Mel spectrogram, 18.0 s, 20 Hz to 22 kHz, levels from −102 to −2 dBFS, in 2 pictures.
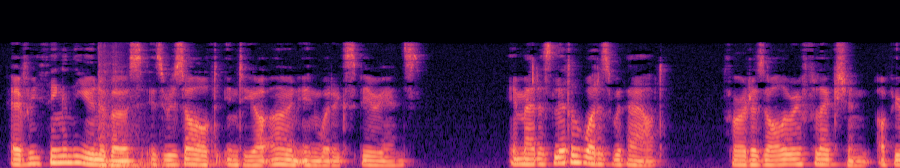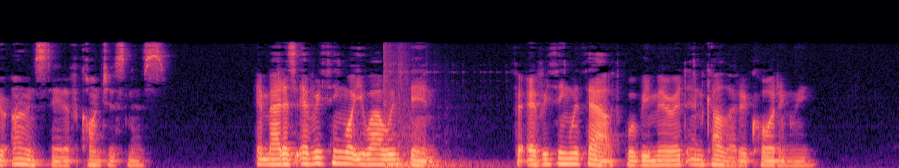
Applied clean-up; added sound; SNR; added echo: none; Slam; 16 dB; none.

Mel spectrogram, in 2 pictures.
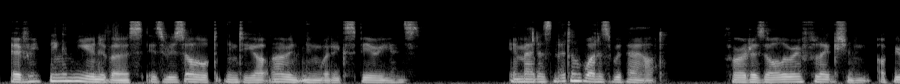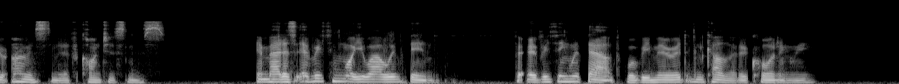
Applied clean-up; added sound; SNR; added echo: neural diffusion model UNIVERSE++.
